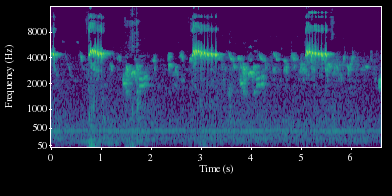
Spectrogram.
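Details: Song of a Timbrado canary for training: loud ringing metallic bursts about every two seconds, separated by softer twittering and low buzzy notes.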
